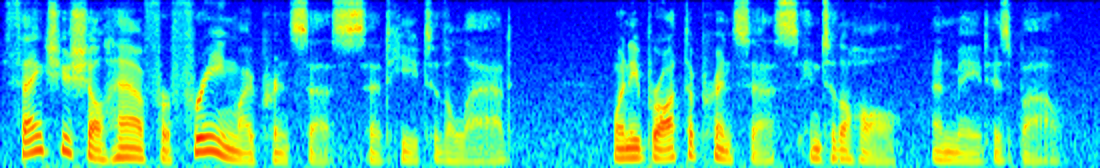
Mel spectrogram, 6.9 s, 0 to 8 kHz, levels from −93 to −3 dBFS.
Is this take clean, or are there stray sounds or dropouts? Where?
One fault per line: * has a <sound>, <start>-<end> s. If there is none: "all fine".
all fine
